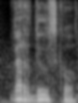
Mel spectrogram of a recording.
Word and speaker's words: Verduzco: botch your last name, Verduzco. Verduzco. pretty close. Yeah, that's pretty Verduzco. You gotta say with a little Spanish accent. Verduzco. Can you roll your R? Huh? Can you roll your R? Verduzco.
